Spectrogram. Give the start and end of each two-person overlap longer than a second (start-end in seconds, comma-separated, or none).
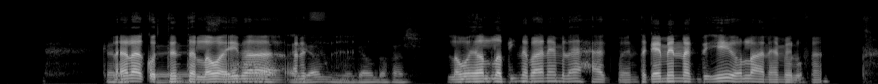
1.1-3.3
